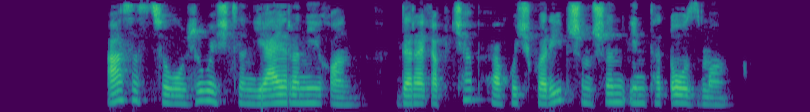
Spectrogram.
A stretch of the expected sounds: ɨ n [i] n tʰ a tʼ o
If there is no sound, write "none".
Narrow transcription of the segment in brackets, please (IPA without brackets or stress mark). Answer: i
